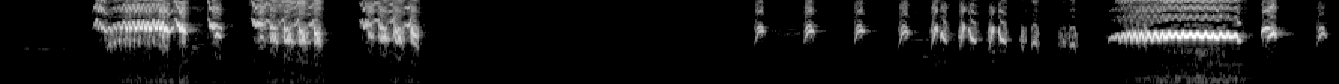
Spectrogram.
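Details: Orange-headed thrush song, used to prompt a reluctant bird into singing: bursts of high, buzzy twittering notes, a long pause, then scattered quick chips ending in one loud, sustained rasping note.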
